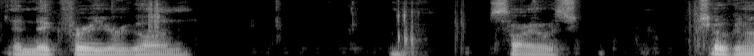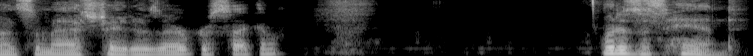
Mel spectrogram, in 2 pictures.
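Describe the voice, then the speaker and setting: Talking himself through a solo card game as a channel host, a man counts cards under his breath and swears freely in this casual tabletop playthrough. His voice sits on the low side with fairly even intonation and a slightly rough edge, moving at normal speed but pausing often.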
